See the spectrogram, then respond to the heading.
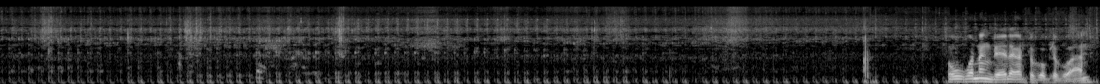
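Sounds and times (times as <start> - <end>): small motorcycle engine putter: 0.0 - 11.0.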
